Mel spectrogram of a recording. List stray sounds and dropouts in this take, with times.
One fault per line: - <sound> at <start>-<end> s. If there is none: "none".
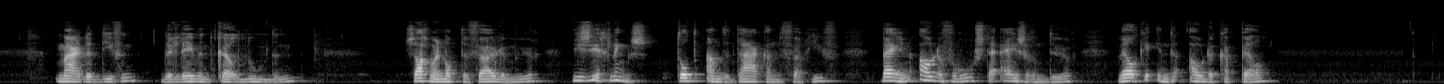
none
